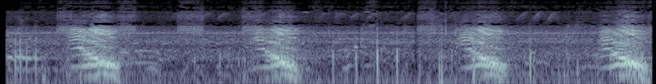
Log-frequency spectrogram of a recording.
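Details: Tiger gives four rough, breathy moaning calls, each about half a second long and spaced roughly every two to three seconds, over quiet background hum with faint clicks.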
